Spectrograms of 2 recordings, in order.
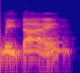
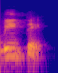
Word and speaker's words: vitae: entregar tu currículum vítae no es currículum vitae es currículum vite porque terminan ahí y todo en la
